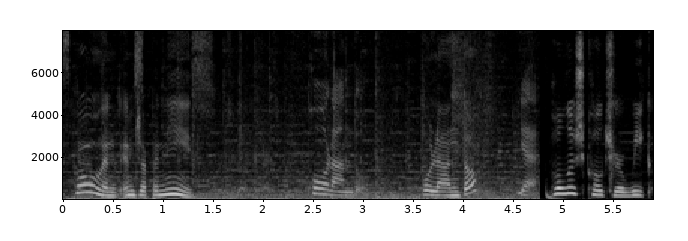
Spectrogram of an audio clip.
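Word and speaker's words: ポーランド: Polando.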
